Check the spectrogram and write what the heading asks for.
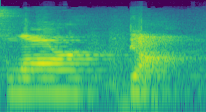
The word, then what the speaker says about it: Florida: You know, see, down here in Florida, yes, that's correct, it's 2 syllables, Florida. Florida.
